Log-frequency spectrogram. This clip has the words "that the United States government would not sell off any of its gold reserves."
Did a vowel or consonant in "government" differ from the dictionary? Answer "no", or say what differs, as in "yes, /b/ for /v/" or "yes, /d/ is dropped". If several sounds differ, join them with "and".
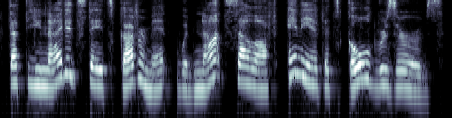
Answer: no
